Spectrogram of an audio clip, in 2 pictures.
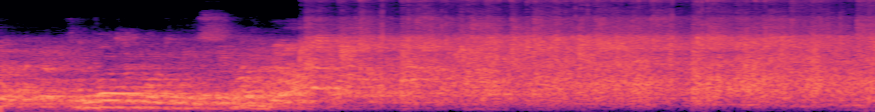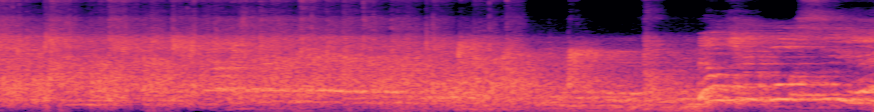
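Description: A church congregation applauds: dense, sustained clapping fills the room for several seconds, with a voice heard briefly at the start and again at the end.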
